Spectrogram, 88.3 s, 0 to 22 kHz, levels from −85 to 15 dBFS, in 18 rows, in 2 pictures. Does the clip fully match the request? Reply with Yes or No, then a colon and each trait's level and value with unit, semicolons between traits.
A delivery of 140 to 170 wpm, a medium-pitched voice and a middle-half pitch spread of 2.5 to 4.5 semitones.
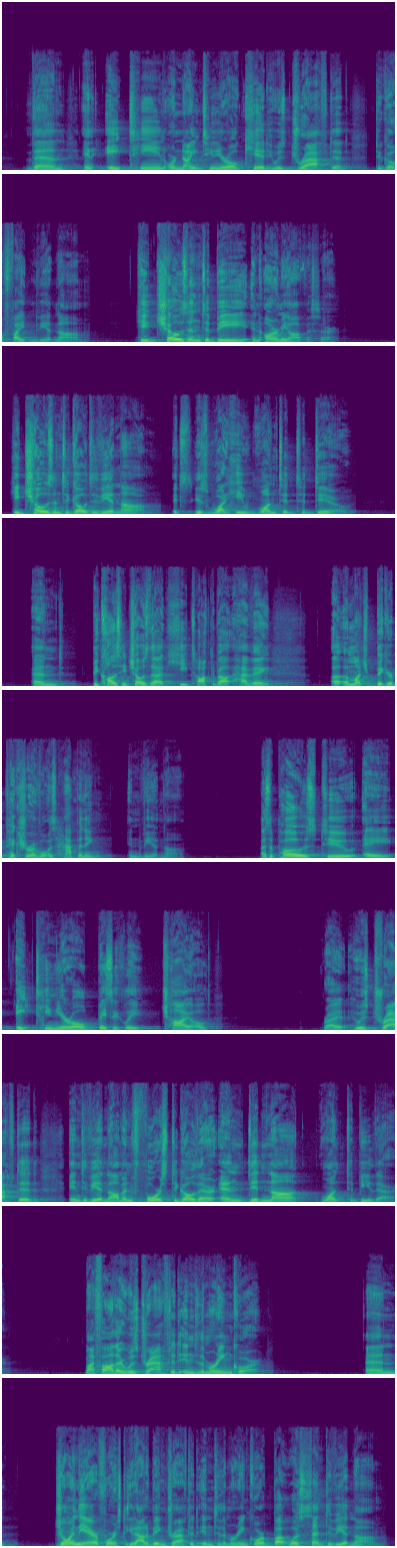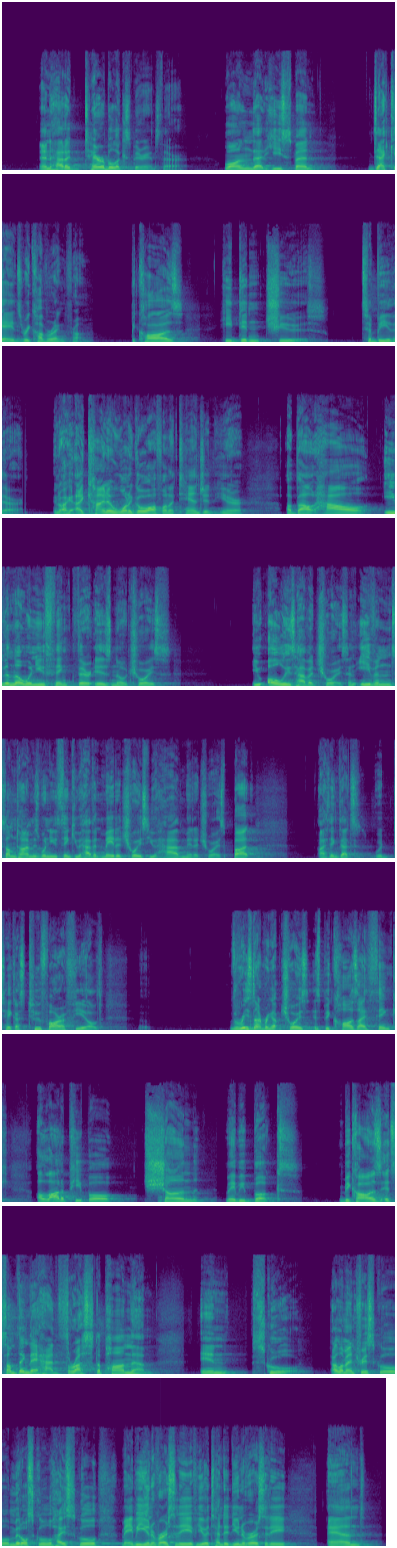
No: average, 150 wpm; low, 120 Hz; average, 4.1 semitones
